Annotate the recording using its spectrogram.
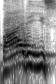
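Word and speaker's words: باريس: അപ്പോൾ ഇവിടെ ബാരീസ് എന്ന് തന്നിട്ടുണ്ട്. പാരീസിനെ പ എന്ന ഉച്ചാരണം അറബിയിൽ ഇല്ലാത്തതുകൊണ്ട് നമ്മൾ പാരീസ് എന്നതിനെ അറബീകരിക്കുമ്പോൾ അത് അറബിയിൽ ബാരീസ് എന്നാണല്ലോ ഉപയോഗിക്കുക അതാണ് ഇവിടെ ബാരീസ് എന്ന്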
